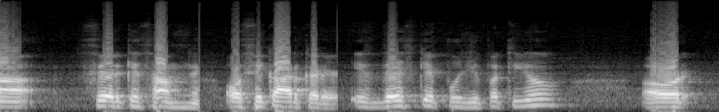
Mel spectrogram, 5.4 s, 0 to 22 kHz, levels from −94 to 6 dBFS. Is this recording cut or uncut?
cut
